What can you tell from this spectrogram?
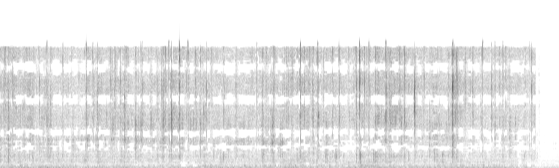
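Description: Dumplings sizzling as they pan-fry in a non-stick frying pan: a steady hiss of frying with many small crackles and pops, cutting off suddenly near the end.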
